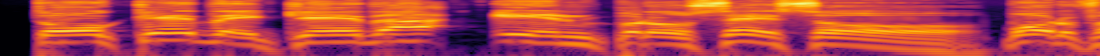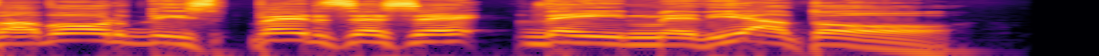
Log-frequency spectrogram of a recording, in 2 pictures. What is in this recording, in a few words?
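Curfew in Place, Spanish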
